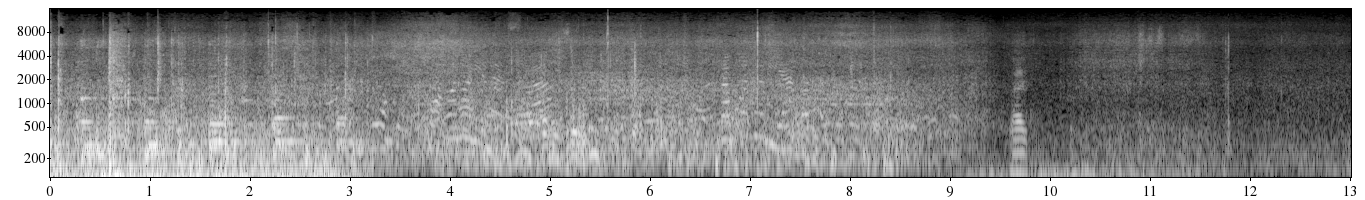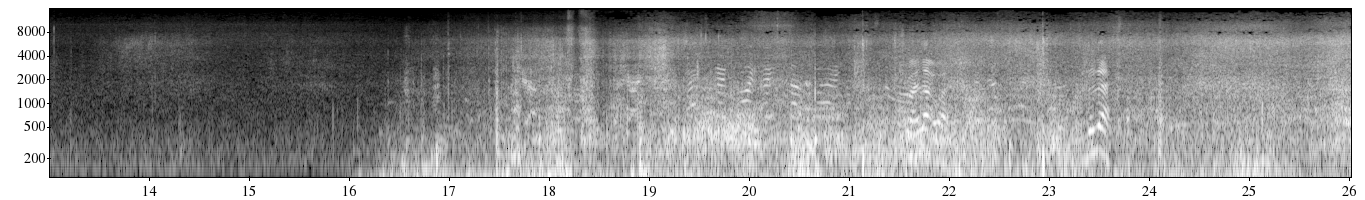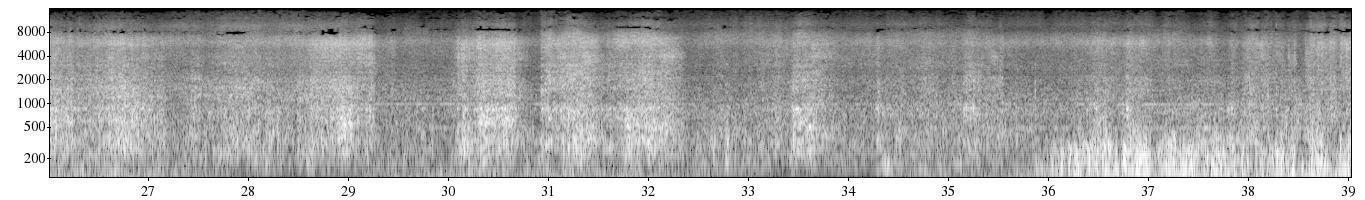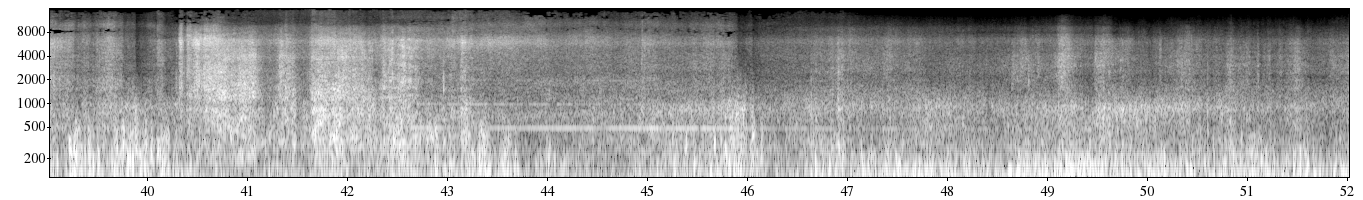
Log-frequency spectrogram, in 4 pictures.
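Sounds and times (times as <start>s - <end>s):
people's voices: 0.0s - 9.9s, 17.0s - 23.9s
snowboard sliding over snow: 0.0s - 52.0s
wind buffeting microphone: 9.1s - 11.8s, 16.0s - 52.0s.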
